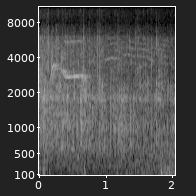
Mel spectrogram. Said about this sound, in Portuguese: Forte salva de palmas para ele.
